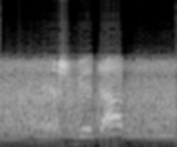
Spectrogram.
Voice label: aircraft destroyed, mood low, speech ge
